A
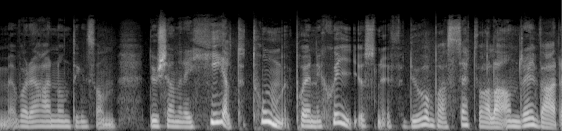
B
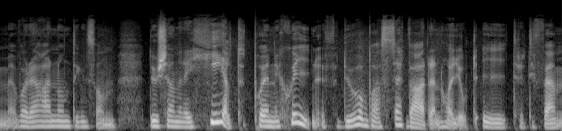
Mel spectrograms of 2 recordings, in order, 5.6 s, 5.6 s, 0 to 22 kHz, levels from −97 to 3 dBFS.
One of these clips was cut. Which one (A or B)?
B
